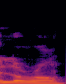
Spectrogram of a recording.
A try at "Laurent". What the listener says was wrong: Laurent. It's the R part, Laurent.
